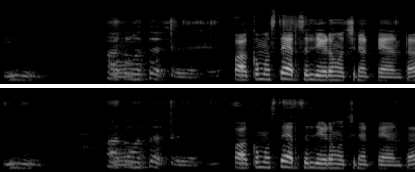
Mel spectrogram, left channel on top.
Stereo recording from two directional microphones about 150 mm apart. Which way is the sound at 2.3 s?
Centre (ahead or behind).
